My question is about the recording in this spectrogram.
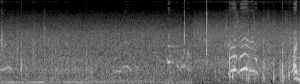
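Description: Running footsteps on mulch and concrete with the rustle of a handheld camera being carried at a run, a low steady hum under the first two seconds, and a few short clicks a little after the middle.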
